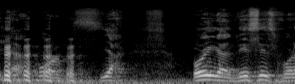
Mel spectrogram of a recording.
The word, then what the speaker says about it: Forbes: So everywhere in the world it's pronounced Forbes, except the town where my ancestors came from is Aberdeen, and they pronounce it Forbes. 2 syllables. So you pronounced it correctly. In the Irish style, not in the American way.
